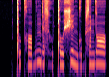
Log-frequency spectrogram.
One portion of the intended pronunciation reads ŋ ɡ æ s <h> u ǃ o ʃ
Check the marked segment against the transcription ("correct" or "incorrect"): correct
